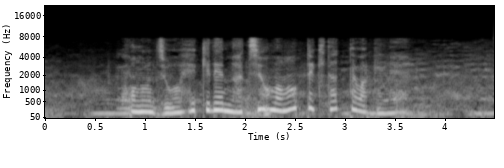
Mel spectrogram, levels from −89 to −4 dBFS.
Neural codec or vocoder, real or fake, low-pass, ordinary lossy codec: codec, 16 kHz, 2 kbps, FreqCodec, larger model; fake; none; none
